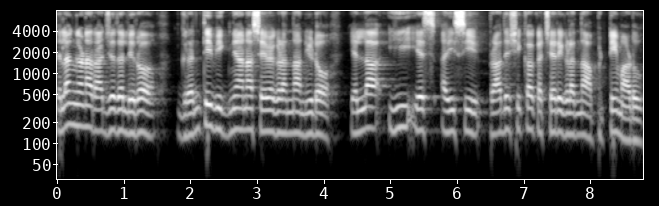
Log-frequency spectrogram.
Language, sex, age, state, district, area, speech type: Kannada, male, 18-30, Karnataka, Chikkaballapur, urban, read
